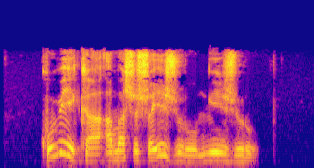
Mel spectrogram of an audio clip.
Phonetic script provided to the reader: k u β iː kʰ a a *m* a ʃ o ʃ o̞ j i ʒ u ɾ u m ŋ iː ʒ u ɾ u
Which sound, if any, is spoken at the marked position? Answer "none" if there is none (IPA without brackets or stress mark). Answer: m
